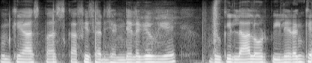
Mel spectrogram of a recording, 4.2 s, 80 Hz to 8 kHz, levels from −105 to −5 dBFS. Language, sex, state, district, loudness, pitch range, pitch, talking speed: Hindi, male, Uttar Pradesh, Lalitpur, -16 LUFS, 130-140 Hz, 135 Hz, 230 wpm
